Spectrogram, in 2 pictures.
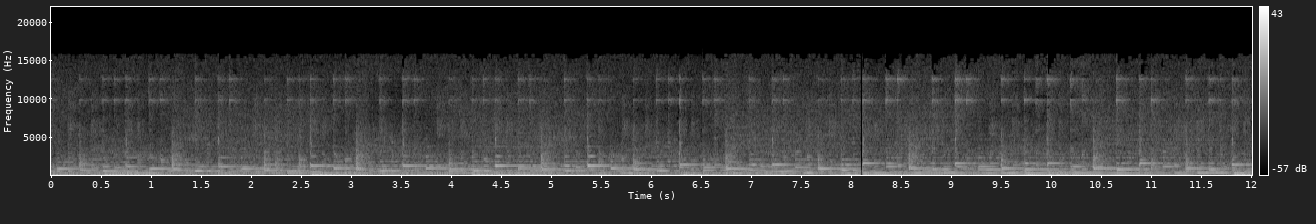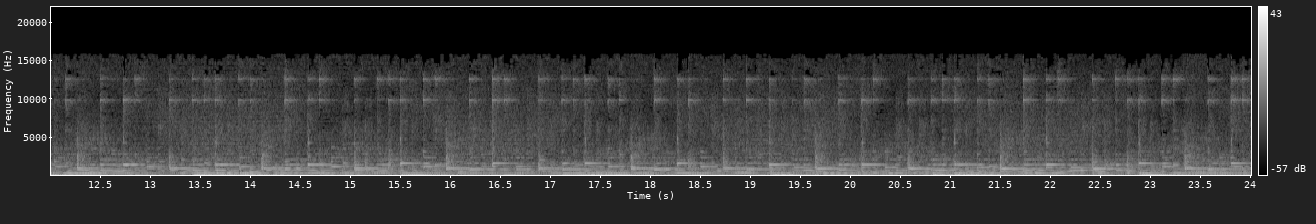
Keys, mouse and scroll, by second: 0.8 scroll down 1, 1.3 middle click, 2.4 click, 3.3 Tab, 3.8 scroll down 1, 4.2-6.8 middle drag, 6.8 Tab, 7.1 scroll up 1, 7.9-11.9 middle drag, 12.5-15.9 middle drag, 16.5 middle click, 17.1 ctrl+r, 19.1 click.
